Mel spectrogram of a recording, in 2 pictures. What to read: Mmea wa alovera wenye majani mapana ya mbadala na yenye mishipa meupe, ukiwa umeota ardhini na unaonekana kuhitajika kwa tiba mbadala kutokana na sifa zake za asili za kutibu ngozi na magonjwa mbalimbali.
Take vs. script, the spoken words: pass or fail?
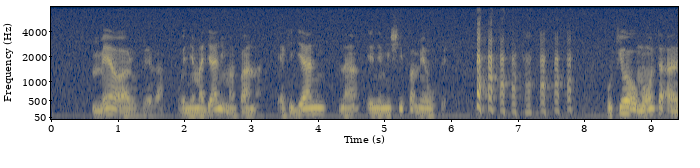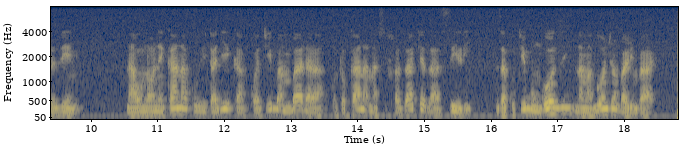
fail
